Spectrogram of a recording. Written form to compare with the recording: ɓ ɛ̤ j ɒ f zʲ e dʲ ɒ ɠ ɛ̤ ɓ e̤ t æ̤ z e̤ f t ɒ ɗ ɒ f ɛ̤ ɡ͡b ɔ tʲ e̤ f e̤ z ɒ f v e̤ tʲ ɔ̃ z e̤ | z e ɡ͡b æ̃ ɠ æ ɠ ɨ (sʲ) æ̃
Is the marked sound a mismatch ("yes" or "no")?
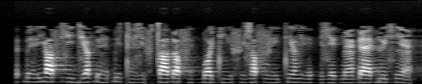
no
